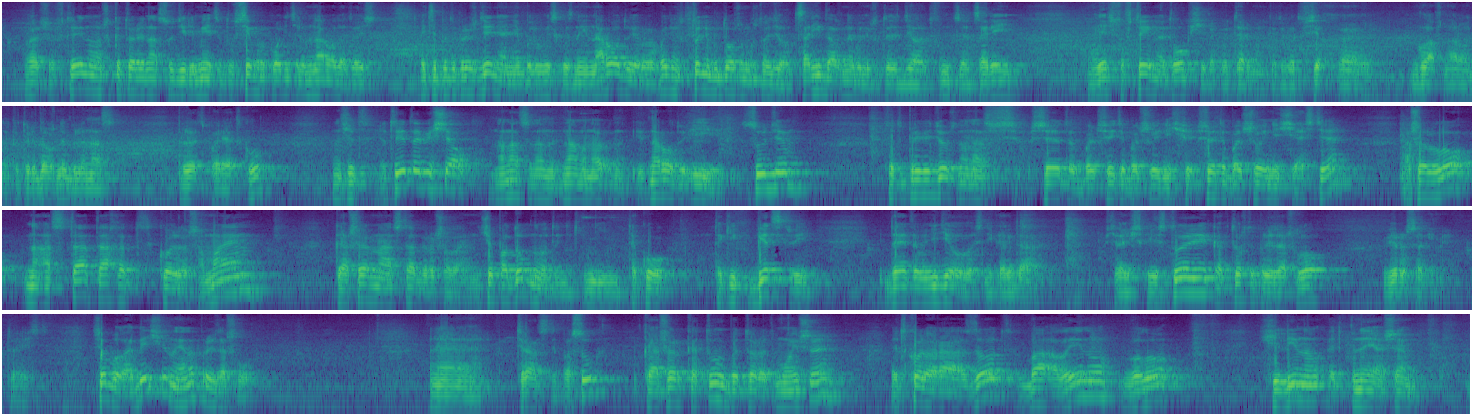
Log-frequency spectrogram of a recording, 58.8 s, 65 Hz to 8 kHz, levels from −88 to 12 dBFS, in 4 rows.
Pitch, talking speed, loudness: 135 Hz, 130 wpm, -23 LUFS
